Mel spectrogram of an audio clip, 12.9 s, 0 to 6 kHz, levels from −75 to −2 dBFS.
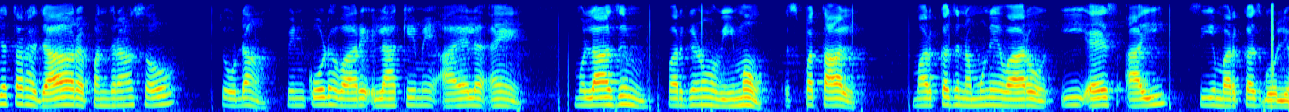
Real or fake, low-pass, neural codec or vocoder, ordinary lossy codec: real; 5.4 kHz; none; none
